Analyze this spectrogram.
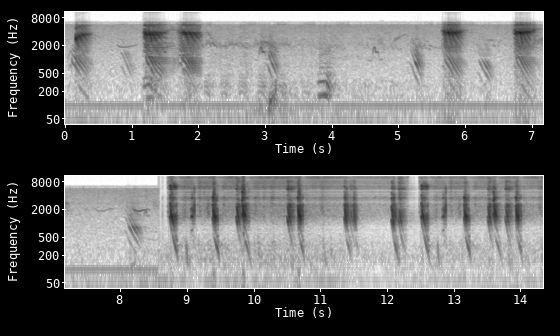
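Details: Baby crocodiles calling: sharp chirps sweep steeply downward like laser-gun zaps, given singly or in quick pairs. They start sparse and then become dense over a steady background hiss.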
